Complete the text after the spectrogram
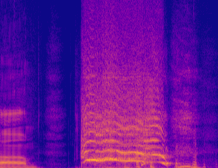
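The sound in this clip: A man imitates his scream of pain from having a finger crushed by a thick door slamming shut. The loud, strained cry lasts about a second, with short vocal sounds just before and after it.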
